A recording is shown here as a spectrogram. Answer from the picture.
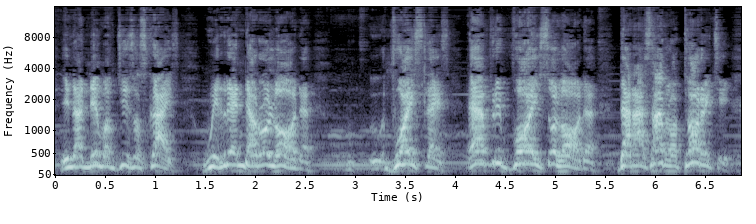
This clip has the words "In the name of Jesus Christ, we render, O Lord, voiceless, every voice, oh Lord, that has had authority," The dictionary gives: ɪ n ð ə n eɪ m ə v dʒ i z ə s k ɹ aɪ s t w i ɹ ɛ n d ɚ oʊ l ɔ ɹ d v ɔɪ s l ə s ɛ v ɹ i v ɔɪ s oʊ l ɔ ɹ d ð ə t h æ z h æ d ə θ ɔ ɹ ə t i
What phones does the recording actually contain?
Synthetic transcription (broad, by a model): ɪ n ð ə n eɪ m ə v dʒ i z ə s k ɹ aɪ s t w i ɹ ɛ n d ɚ oʊ l ɔ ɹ d v ɔɪ s l ə s ɛ v ɹ i v ɔɪ s oʊ l ɔ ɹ d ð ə t h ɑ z h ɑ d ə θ ɔ ɹ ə t i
